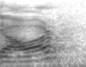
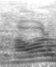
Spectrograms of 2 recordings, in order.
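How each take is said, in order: First: The word starts with a vowel, no h sound. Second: The word starts with an audible h sound. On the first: The speaker calls it right. "Pronounce হয় না, কেউ কেউ আমার omit থেকে যায়" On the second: The speaker calls it wrong. "হাওয়ার বলি না তো"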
